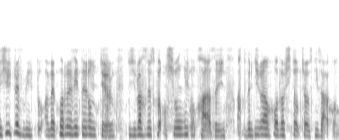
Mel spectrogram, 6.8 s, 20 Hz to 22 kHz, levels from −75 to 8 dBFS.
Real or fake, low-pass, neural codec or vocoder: fake; 5.4 kHz; autoencoder, 44.1 kHz, a latent of 192 numbers a frame, MeloTTS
